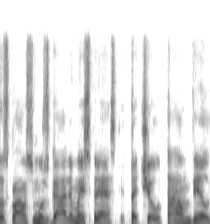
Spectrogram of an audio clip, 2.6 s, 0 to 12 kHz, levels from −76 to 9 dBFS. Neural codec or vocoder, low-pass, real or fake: vocoder, 22.05 kHz, 80 mel bands, WaveNeXt; 9.9 kHz; fake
